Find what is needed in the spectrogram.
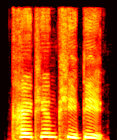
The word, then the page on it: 开天辟地: kāi tiān pì dì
